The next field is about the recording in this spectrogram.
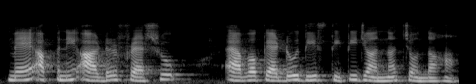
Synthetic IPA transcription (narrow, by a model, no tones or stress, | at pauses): mɛ̃ːʔaːpneːʔaːɾɖəɾpʰɾɛːʃoː | ɛːʋoːkɛːɖoːd̪iːst̪ʰɪt̪iːd͡ʒaːnːaːt͡ʃaːɦnd̪aːɦãː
